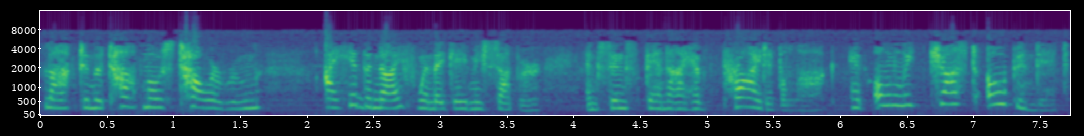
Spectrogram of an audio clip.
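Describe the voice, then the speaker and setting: A high-pitched brave young heiress. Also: female voice, animated, moderate pace, fairly bright tone. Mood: urgent, guarded. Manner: theatrical, earnest, archaic formal speech. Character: brave young orphaned heiress disguised as a boy. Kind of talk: 1970s radio drama acting. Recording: dull 1970s radio broadcast, noisy.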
